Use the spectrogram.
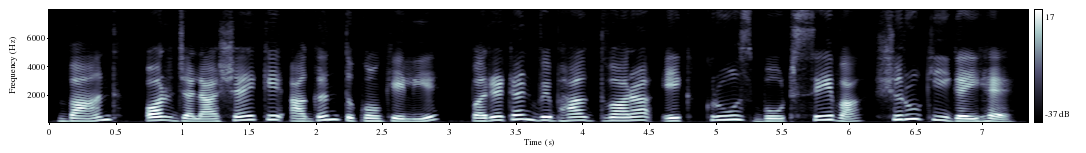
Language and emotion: Hindi, neutral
